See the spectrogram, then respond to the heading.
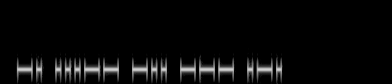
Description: Morse code, heard as a keyed tone, about 25 wpm, 700 Hz. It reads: N3DOR
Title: USA Call Signs - 5 Characters - 25wpm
